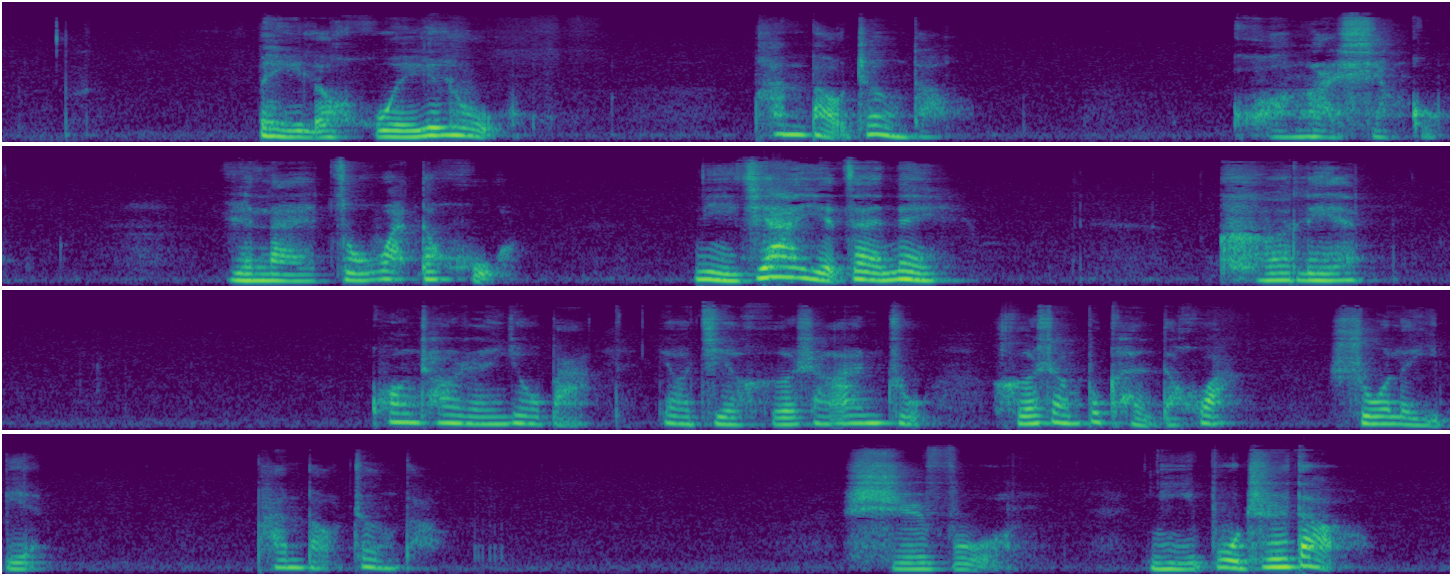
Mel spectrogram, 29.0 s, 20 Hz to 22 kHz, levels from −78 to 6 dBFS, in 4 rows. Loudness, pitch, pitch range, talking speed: -19 LUFS, 205 Hz, 185-220 Hz, 115 characters per minute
